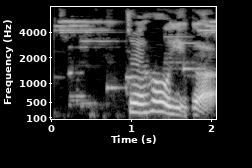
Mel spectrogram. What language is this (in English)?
Chinese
